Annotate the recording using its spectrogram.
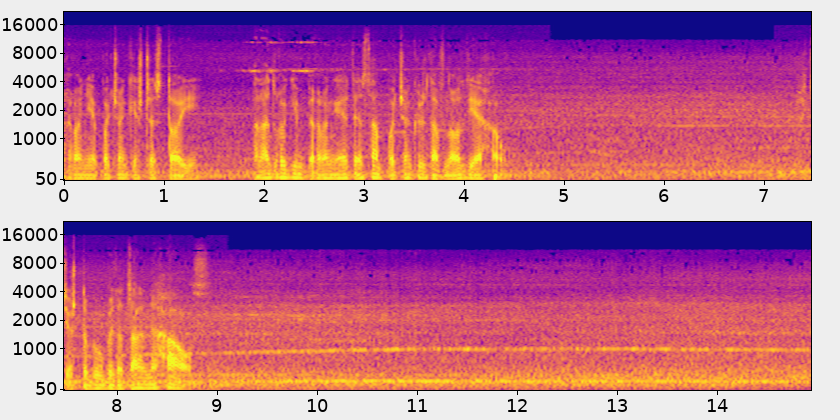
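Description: An electric train rolls slowly past with a low, steady rumble.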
